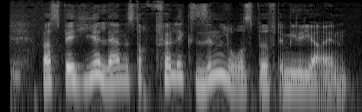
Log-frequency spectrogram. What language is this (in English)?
German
